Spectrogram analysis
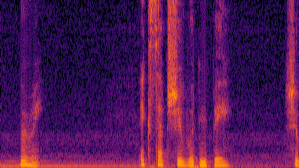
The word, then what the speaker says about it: Marie: do get to Marie Marie I've been saying Mary Jesus Kevin I can't pronounce names either Marie that's her name Murray's journal how KLCC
